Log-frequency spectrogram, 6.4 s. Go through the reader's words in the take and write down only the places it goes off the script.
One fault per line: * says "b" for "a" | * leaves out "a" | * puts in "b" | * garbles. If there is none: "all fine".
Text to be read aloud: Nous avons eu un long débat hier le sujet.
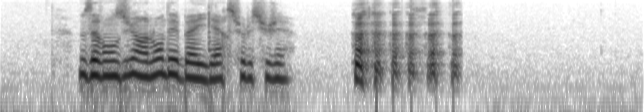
* puts in "sur"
